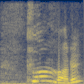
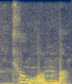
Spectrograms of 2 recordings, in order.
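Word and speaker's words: Toowoomba: 제가 말씀드린 그 W의 발음을 여기에 적용을 시켜본다면 투원바 이렇게 돼요. 그러니까 사실상 한글로 적어보자면 투원바가 돼요.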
